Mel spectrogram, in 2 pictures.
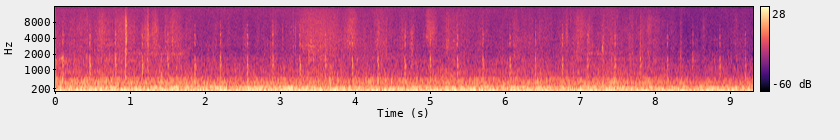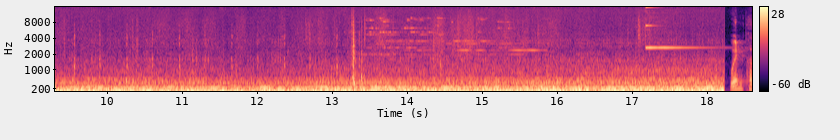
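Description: A car on a driving lesson heads toward a roundabout, with a steady low engine and road rumble at close range, a faint chime, and people talking over it.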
